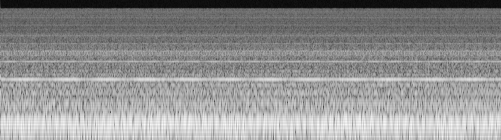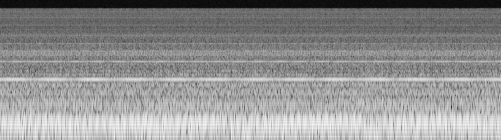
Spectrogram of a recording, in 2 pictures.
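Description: Faint, steady electrical hum in the audio line, with a thin, steady high tone above it, unchanging throughout.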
